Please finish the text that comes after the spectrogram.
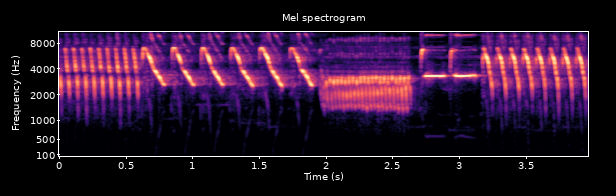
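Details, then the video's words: Canary singing long and non-stop, used as a tutor recording for birds that stopped singing: fast downward-sweeping trilled notes, a harsh buzzy stretch, two pure whistled tones, then a quick rolling trill again. "Kicau Burung Kenari 156 II LUAR BIASA GACOR PANJANG Cocok untuk Masteran"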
